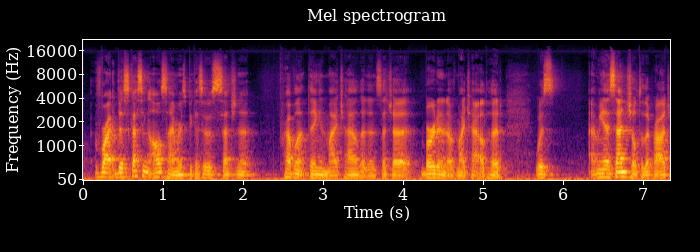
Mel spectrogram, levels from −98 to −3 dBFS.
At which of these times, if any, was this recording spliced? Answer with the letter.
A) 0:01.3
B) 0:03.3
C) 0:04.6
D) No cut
D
